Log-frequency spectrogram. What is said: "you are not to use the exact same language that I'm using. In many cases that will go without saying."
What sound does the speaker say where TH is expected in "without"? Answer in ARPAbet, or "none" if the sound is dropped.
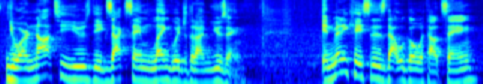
TH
